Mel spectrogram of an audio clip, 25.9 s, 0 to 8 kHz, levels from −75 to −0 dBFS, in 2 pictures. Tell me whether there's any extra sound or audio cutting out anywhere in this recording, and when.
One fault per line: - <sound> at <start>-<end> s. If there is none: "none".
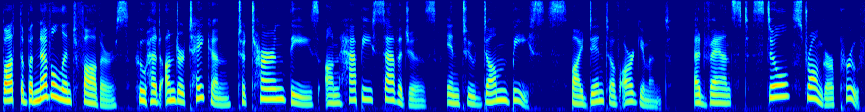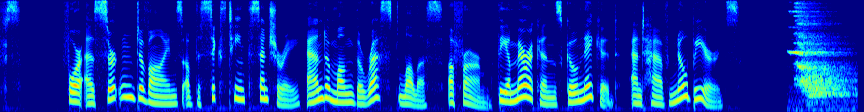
- squeak at 24.8-25.9 s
